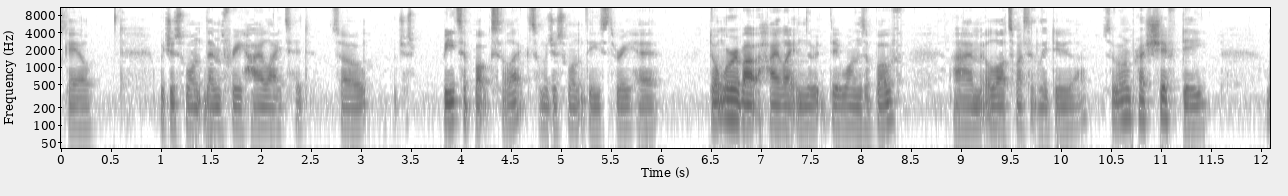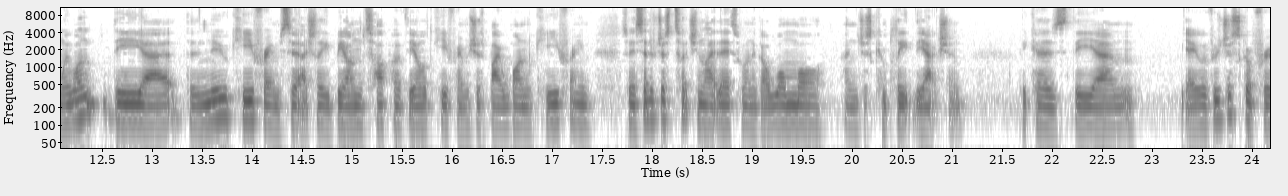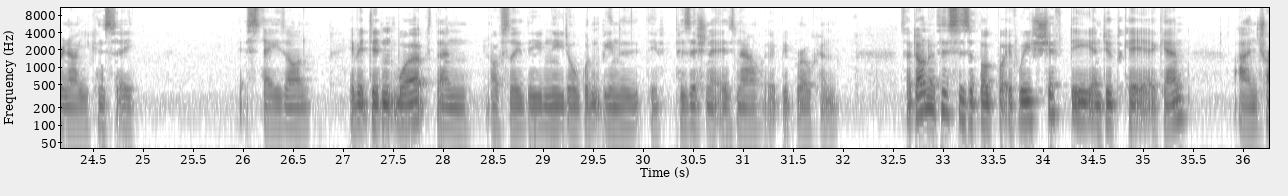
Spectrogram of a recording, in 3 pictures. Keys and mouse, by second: 3.5 a, 3.9 b, 8.8-12.4 middle drag, 10.0 shift+d, 23.2-25.4 drag, 29.3-34.6 middle drag, 34.6 shift+d, 35.3-36.2 middle drag.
